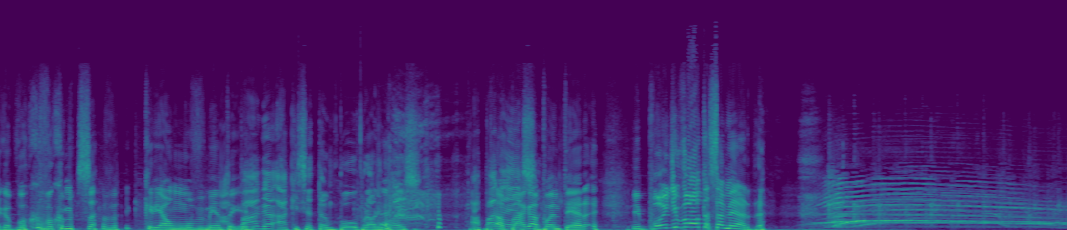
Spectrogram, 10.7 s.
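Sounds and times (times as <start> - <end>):
laughter: 0.0 - 1.5, 3.6 - 6.3
speech: 0.0 - 8.5
crowd cheering with high-pitched whoop: 8.1 - 10.6.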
